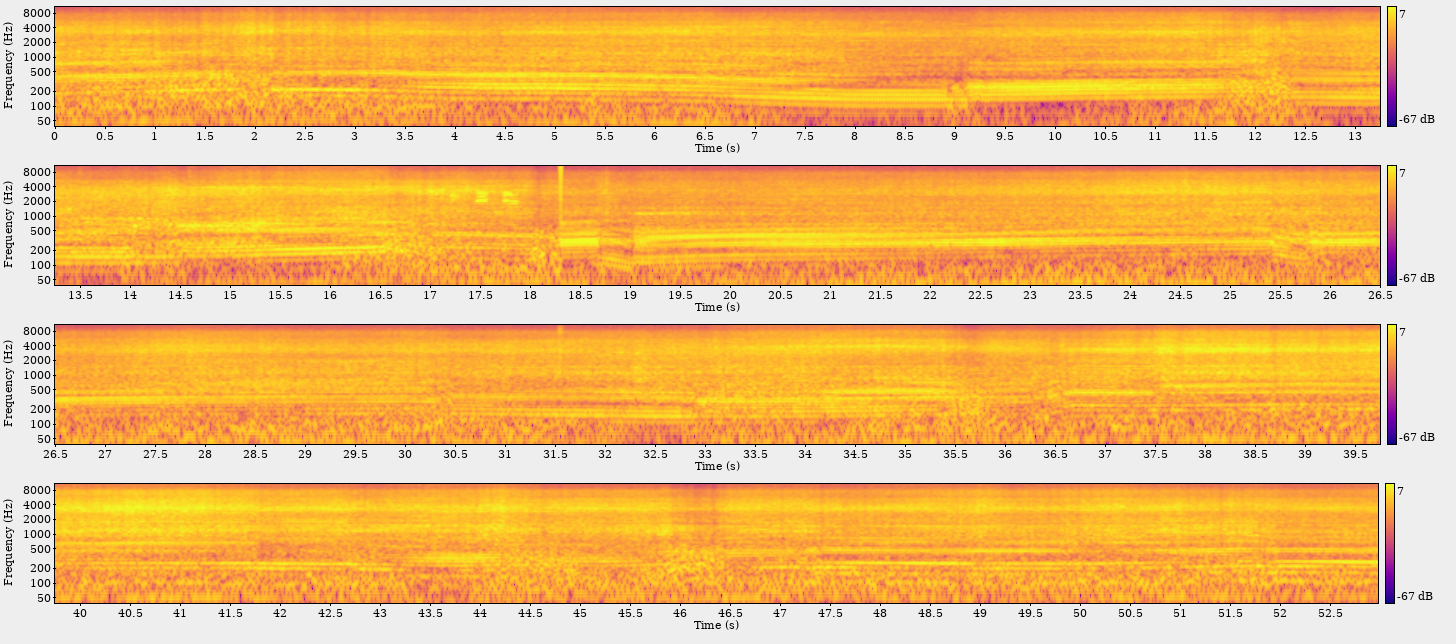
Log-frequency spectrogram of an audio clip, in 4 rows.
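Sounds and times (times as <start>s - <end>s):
motorcycle engine revving: 0.0s - 52.9s
wind rushing: 9.0s - 39.9s, 41.6s - 52.9s.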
